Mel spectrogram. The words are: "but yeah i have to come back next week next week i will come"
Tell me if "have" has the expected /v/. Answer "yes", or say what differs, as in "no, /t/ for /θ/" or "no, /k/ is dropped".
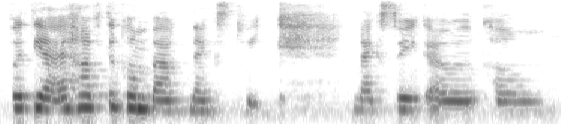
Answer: no, /f/ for /v/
